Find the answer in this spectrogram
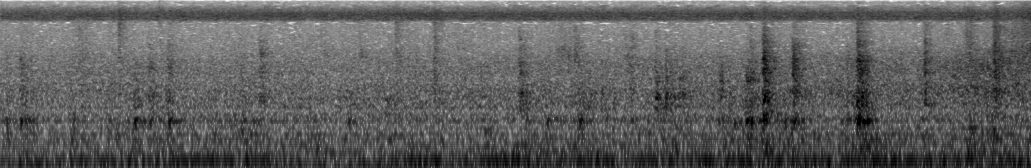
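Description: A steady low hum with a faint high whine above it, and scattered light clicks and knocks that come more often in the second half.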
